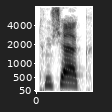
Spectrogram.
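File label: "tushak" nominative, Archi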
